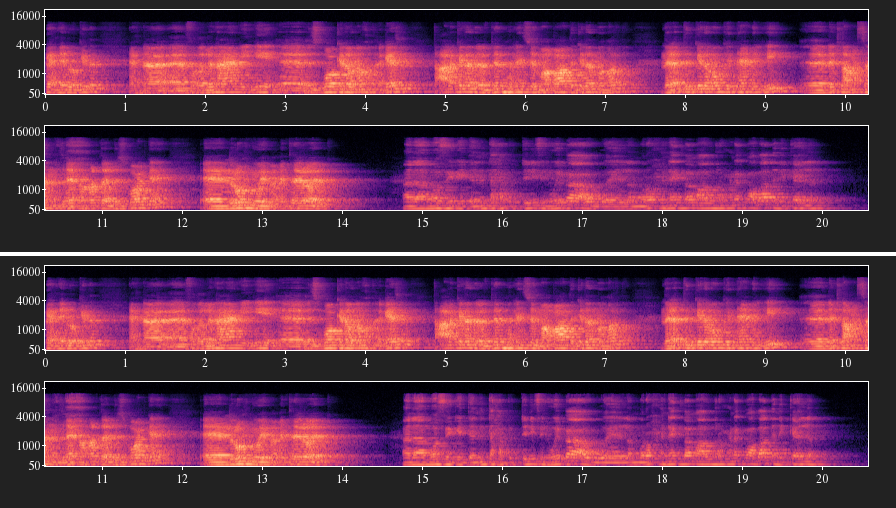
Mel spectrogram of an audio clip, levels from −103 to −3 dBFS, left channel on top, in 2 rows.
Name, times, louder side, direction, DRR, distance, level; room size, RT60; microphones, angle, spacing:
voice 1, 0.0-9.2 9.4-13.7, equal, 5° right, -4 dB, 0.6 m, -23 dB
voice 2, 10.4-10.8 14.7-19.9, right 2 dB, 60° right, 1 dB, 0.3 m, -32 dB
2.7 x 2.1 x 2.6 m, 1.1 s
head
